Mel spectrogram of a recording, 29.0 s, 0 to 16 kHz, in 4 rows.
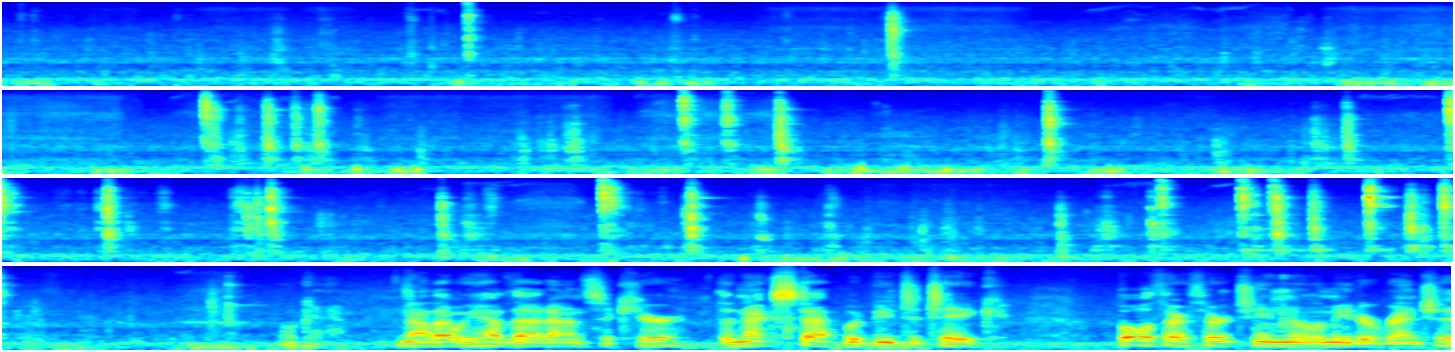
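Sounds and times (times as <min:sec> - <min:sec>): steel wrenches clinking on bolt: 0:13.8 - 0:16.0, 0:20.0 - 0:22.0.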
